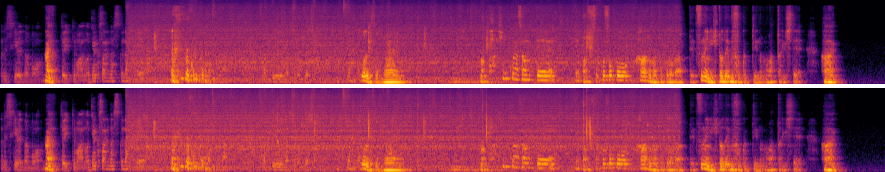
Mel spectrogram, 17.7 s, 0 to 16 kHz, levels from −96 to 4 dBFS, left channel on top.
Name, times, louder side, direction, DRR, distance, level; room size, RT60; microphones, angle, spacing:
voice 1, 0.0-2.9 3.7-4.6 5.2-7.5 7.8-7.9 9.0-10.1 16.6-16.7, right 2 dB, 35° right, 0.4 m, -35 dB
sound 1, 2.5-13.6, right 3 dB, 50° right, 1.1 m, -32 dB
sound 2, 2.6-4.2 4.6-4.7 5.5-5.7 6.3-6.4 7.0-7.7 8.0-8.1 8.3-9.2 9.6-11.2 11.6-12.8 13.1-13.2, right 5 dB, 80° right, 0.6 m, -37 dB
voice 2, 3.4-4.2 7.2-8.2 9.6-11.1 11.5-16.0 16.4-16.7, left 3 dB, 60° left, 0.5 m, -19 dB
5.0 x 2.3 x 2.3 m
head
